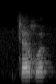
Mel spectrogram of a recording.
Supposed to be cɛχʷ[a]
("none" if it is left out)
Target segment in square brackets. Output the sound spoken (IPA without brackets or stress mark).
ə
